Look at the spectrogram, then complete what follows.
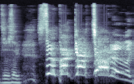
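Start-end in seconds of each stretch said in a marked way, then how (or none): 0.6-1.7 shrill, very high-pitched shout. Retelling how the hero announces his new form: imitating a character shouting. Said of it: "he shouts it".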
